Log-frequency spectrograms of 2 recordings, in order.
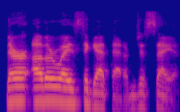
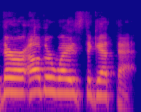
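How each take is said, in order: First: Said in the usual way. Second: Raised, louder and higher voice; loud joking insistence. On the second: Shown as a demonstration. Co-host joking about a raspy voice, loud insistence. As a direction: push it out loud and high.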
